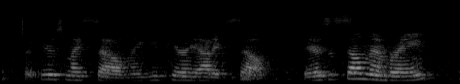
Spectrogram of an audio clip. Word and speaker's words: eukaryotic: eat this is the eukaryotic cell you rhymes with dew which means the eukaryotic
